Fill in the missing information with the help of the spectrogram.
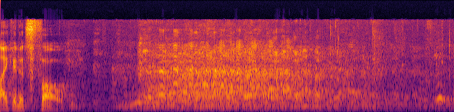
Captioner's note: laughter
